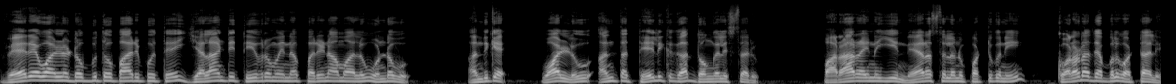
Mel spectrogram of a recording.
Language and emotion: Telugu, disgusted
